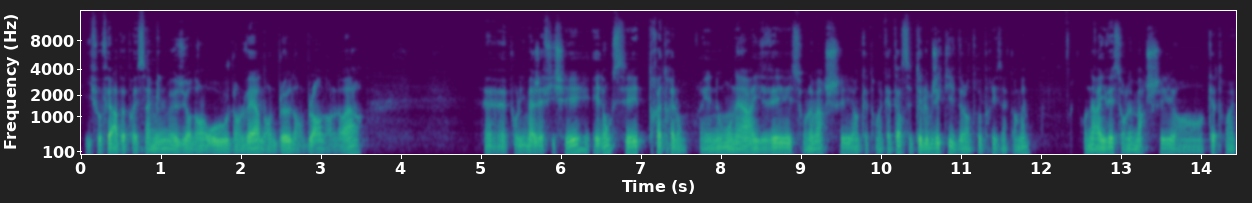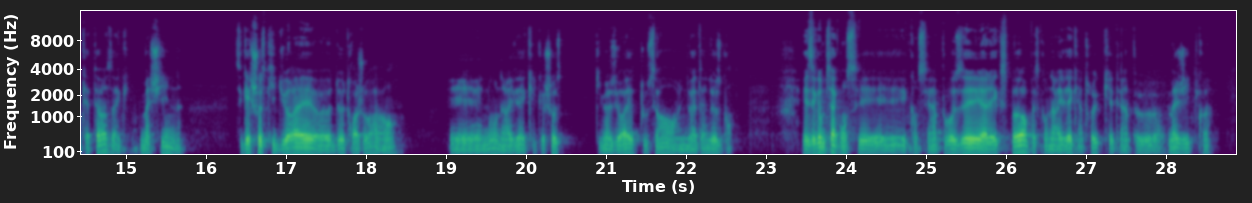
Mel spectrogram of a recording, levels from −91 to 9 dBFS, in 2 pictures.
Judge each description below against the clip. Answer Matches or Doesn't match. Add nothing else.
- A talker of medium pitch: Doesn't match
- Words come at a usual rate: Doesn't match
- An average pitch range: Matches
